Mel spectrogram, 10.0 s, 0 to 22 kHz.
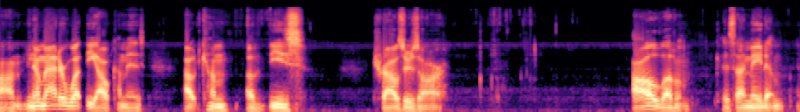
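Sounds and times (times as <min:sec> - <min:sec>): man speaking: 0:00.0 - 0:03.9, 0:04.7 - 0:05.7, 0:07.9 - 0:10.0
mouth clicks: 0:05.9 - 0:07.3.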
